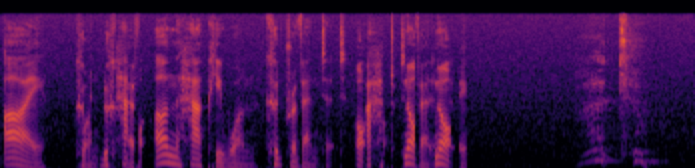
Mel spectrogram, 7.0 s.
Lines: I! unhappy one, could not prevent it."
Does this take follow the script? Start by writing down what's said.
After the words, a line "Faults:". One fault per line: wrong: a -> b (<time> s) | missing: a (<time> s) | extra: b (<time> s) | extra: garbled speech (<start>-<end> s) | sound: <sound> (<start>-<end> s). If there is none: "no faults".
I! [garbled] unhappy one, could prevent it." [garbled]
Faults:
extra: garbled speech (0.7-1.5 s)
missing: not (2.9 s)
extra: garbled speech (3.5-4.7 s)
sound: sneeze (5.7-6.7 s)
